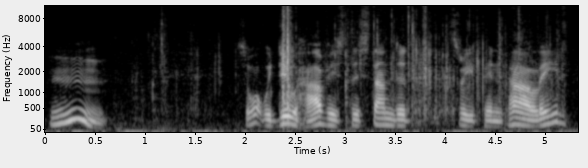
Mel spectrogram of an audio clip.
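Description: A man's voice: mid-range voice, animated, slow, background noise. A middle-aged man giving casual hands-on repair commentary, musing aloud to himself as he works. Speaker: radio repair video host. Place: indoor workbench, overhead camera.

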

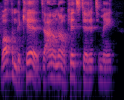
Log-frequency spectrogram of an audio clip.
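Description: A woman in her fifties with a lower voice, hosting a casual live chat from her kitchen over an earbud mic, earnest and chatty, often restarting her sentences. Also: a little fast, darkish tone, echoey room. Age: 50s. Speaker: host. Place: home kitchen. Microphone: earbud headset on a video call.

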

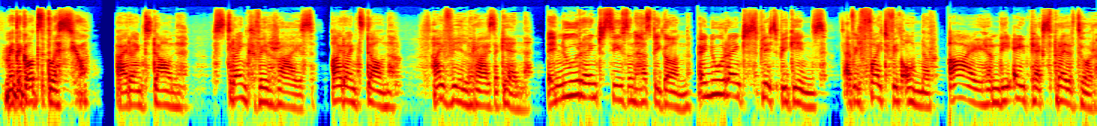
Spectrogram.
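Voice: medium pitch, natural voice. An actor voicing a solemn, honorable hunter devoted to Norse gods in a video game, speaking in formal, ceremonious phrases. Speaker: playable game character. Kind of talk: video game voice lines, short barks and proclamations.

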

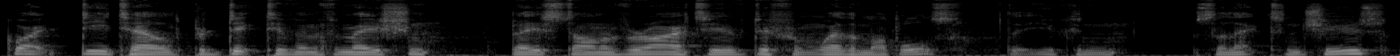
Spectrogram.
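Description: A man's voice: mid-range voice, normal speed. A man giving an informal, unscripted walkthrough as an instructor, explaining things in a slightly hesitant, meandering way. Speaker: sailing instructor presenting tutorial.

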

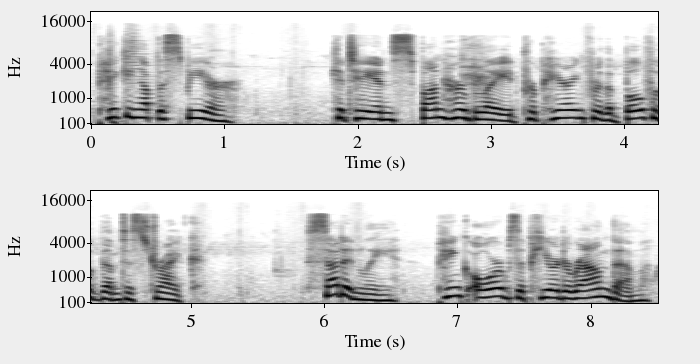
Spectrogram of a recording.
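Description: A woman's voice: medium pitch, background noise, close to an everyday voice. A woman narrating a fantasy audio drama as a composed storyteller, reading scripted action.

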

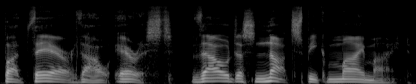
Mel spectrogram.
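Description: An actor playing a cocky, boastful starship pilot, swaggering through archaic verse in an audio drama. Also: male voice, mid-range voice, slow pace, no room sound, studio quality, natural voice.

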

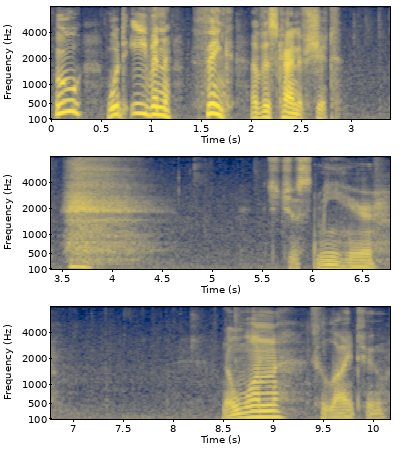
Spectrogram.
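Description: A man's voice: medium pitch, huge pitch swings, slow, pauses often, dry recording, full character voice. A man playing a sneering lonely rich man. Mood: bitter. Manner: sneering, bitter, theatrical. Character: arrogant, lonely, contemptuous wealthy man. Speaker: rich executive character. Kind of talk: radio drama acting.

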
